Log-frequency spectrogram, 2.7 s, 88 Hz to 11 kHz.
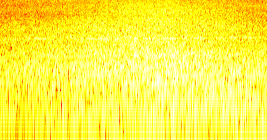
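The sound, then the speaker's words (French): Continuous road traffic on the périphérique ring road, which has a 70 km/h speed limit: a dense steady roar of cars and heavier vehicles with a low engine rumble, loud and unbroken throughout, with no voices. “Alors, les 70 à l'heure sur le périph?”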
